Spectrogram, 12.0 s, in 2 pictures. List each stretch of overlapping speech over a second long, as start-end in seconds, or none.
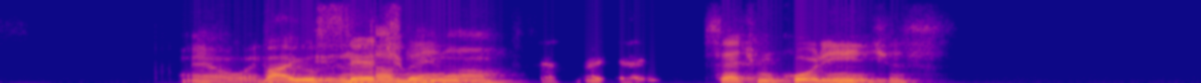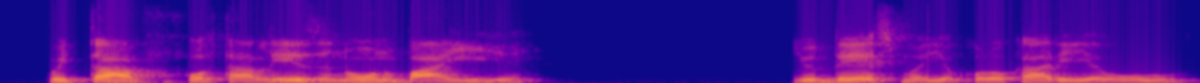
1.3-2.6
